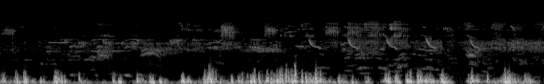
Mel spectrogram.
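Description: Small birds chirping throughout in quick, high, repeated notes, heard over a louder, irregular low rumble of wind buffeting the microphone.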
